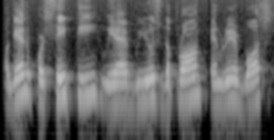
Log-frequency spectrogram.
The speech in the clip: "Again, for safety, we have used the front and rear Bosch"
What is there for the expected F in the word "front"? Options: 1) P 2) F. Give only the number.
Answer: 1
